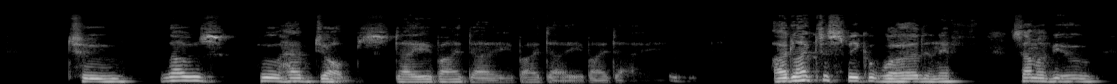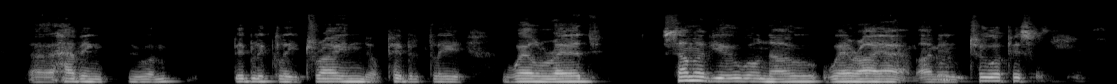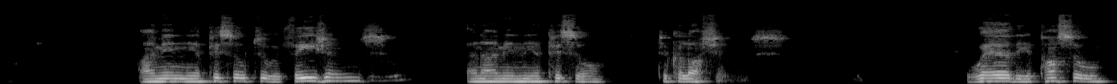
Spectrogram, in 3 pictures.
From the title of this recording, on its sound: (Zoom) - Teign Valley Sessions - 19:00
